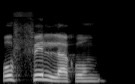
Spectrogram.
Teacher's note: তানবিনের পরে লাম এসছে, তানবিনকে লামের সঙ্গে মিলিয়ে বিনা গুণনায় পড়তে হবে।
